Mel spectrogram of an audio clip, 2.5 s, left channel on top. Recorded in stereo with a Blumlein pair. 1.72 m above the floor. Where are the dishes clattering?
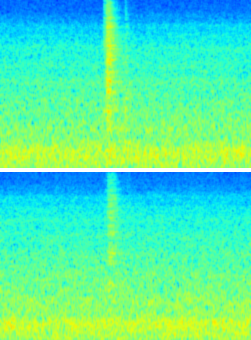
45° left, 2 m.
